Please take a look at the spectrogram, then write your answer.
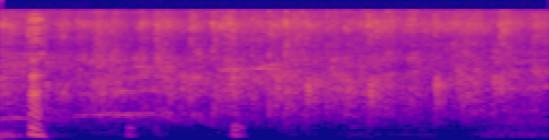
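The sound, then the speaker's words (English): A crowd of people clapping steadily throughout, a soft, dense patter, with a few short vocal calls breaking through near the start. “It's just like, amen, you can clap it for that if you like.”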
